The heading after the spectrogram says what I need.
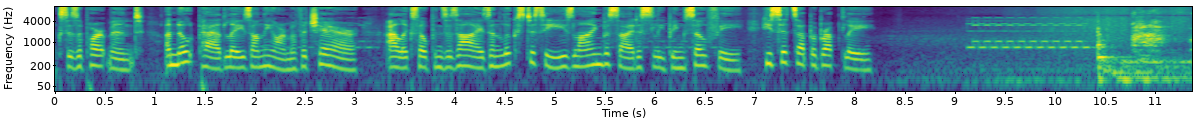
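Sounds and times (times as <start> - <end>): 
speech: 0.0 - 8.3
telephone ringing with an electronic trill in an apartment: 2.2 - 3.3, 5.2 - 6.6, 9.1 - 10.4
sharp knock: 10.4 - 10.9.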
